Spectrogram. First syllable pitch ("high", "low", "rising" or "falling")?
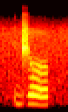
low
